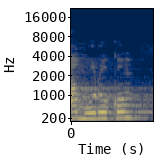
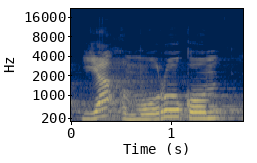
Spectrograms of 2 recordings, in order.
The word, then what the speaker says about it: یأمرکم: یا کو لمبا نہیں کرنا، یا امرکم نہیں پڑھنا، یہ غلط ہے بلکہ حمزہ کو جھٹکے کے ساتھ ادا کرتے ہیں. تو صحیح تلفظ کیسے ہوگا؟ یأمرکم، یأمرکم ان تذبحوا، ان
